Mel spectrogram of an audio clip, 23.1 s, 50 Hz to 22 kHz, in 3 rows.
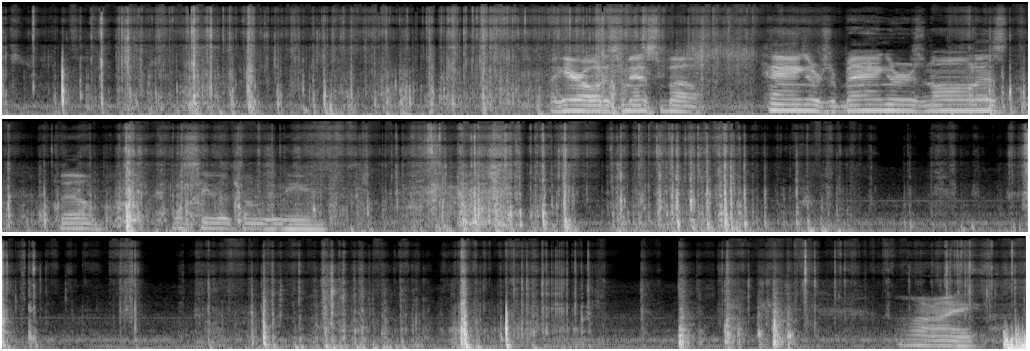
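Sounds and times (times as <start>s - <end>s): packaging crinkling and tearing: 0.0s - 5.8s, 7.1s - 14.0s, 18.9s - 19.8s, 21.3s - 23.0s.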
